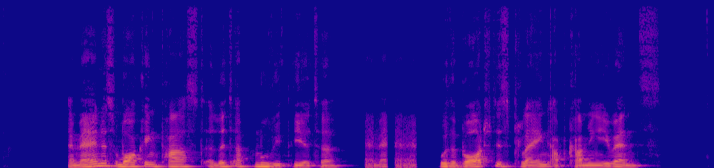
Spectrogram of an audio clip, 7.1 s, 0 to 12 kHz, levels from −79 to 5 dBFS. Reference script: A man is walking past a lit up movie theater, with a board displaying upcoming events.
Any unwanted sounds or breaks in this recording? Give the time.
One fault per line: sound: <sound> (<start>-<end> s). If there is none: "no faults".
sound: laugh (3.6-4.2 s)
